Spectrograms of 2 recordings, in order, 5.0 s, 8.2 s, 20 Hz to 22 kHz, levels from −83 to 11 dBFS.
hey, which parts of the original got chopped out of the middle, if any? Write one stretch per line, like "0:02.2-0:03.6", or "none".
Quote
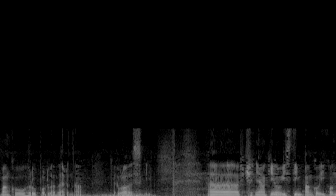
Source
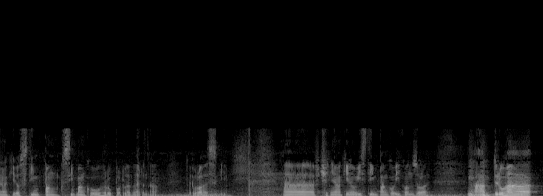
none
